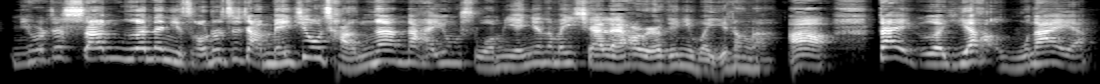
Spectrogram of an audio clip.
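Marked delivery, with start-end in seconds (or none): none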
